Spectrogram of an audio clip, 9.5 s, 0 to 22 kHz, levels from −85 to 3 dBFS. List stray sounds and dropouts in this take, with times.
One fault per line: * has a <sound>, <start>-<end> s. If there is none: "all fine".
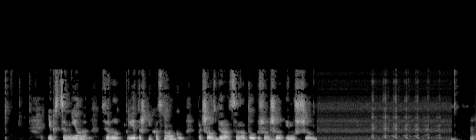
* has a laugh, 7.4-8.9 s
